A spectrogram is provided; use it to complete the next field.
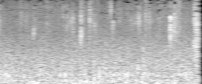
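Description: rain falling

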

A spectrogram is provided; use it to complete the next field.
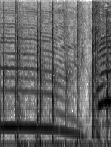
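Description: people clapping hands

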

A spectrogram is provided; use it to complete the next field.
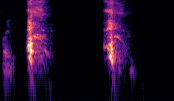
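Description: sneeze

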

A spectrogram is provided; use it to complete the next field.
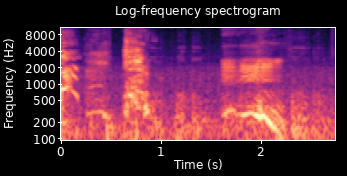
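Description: coughing and throat clearing

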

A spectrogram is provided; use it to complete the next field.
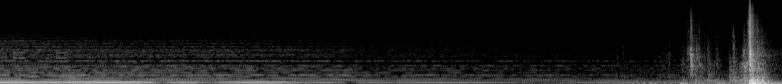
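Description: bedroom door being closed

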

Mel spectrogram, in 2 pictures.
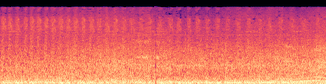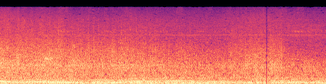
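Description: helicopter flying overhead

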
